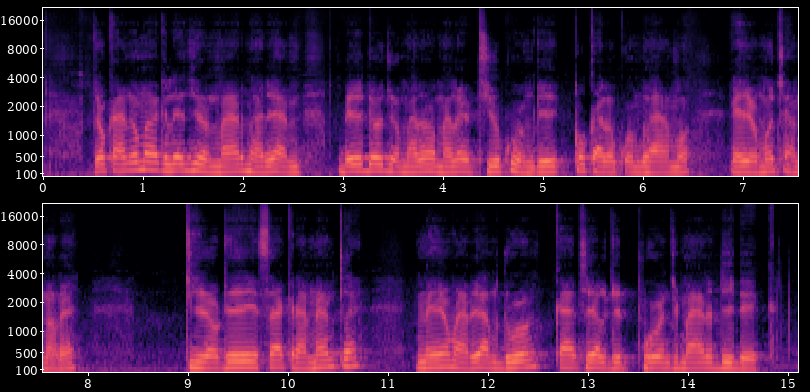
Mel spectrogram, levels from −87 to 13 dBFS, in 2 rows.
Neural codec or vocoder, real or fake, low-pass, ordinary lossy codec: codec, 44.1 kHz, 3.4 kbps, Pupu-Codec; fake; none; none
